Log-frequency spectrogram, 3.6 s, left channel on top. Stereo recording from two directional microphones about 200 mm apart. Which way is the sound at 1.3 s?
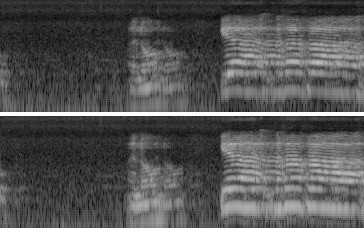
40° right (ahead or behind).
